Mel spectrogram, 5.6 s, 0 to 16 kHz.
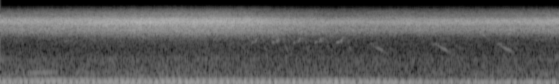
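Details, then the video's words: Periodical cicadas, Magicicada tredecassini, in a synchronized chorus near DeValls Bluff, Arkansas, on June 7, 2015, at a forest edge: a steady hissing high drone peaking early then easing, while a few thin falling bird notes chirp in the background. "Magicicada tredecassini organized chorus"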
